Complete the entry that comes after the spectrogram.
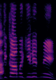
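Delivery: loud, high-pitched retort; indignant protest. Acted. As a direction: argue back, raising your voice. Stung candidate argues back in quarrel. (चिडून मोठ्याने प्रत्युत्तर)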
